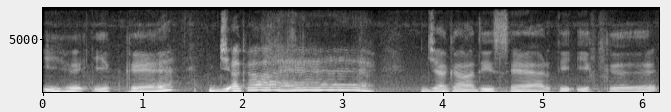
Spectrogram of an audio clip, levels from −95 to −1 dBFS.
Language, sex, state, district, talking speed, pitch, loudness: Punjabi, male, Punjab, Kapurthala, 90 wpm, 140 Hz, -17 LUFS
